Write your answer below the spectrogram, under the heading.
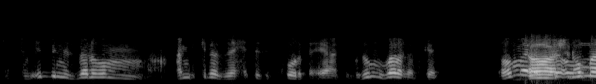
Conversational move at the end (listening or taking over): taking over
